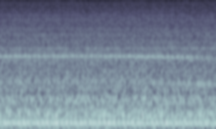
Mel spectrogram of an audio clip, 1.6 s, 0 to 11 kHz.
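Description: Close, steady idle from the engine of a new 2023 Honda GoldWing DCT Tour motorcycle: a smooth, even, low rumble with a constant hum and no break.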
